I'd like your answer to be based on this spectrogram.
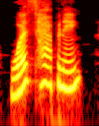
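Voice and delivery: high, frantic, panicked stammering voice. Retelling calling mom after seeing blood, reenacting own past panic. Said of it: "I'm panicking".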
